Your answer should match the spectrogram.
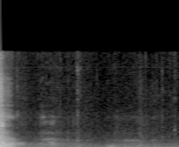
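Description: A man's speech trailing off in the first moment, then near silence: faint room tone.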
